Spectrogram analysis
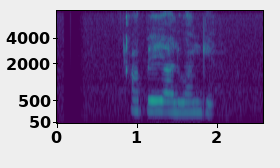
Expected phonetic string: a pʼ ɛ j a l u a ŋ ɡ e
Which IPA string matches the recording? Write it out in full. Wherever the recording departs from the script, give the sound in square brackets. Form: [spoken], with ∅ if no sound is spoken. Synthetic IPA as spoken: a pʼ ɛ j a l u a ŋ ɡ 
